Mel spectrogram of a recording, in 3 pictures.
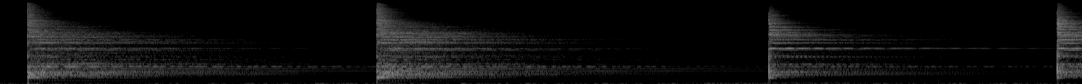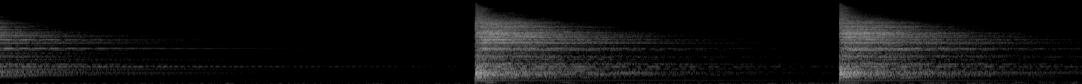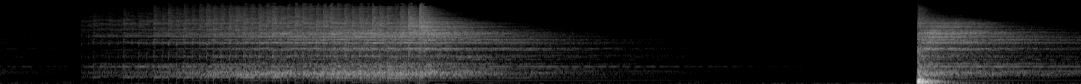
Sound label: Crash; Amedia; Dervish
